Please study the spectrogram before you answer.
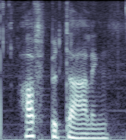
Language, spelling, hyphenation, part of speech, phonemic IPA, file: Dutch, afbetaling, af‧be‧ta‧ling, noun, /ˈɑvbəˌtaːlɪŋ/, Nl-afbetaling.ogg
- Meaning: installment (portion of debt)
